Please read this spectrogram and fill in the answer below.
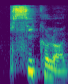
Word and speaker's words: psychologue: Notice the pronunciation, psychologue. It's like, hey guys, come here, pss, pss. Psychologue, or my family, ou ma famille.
